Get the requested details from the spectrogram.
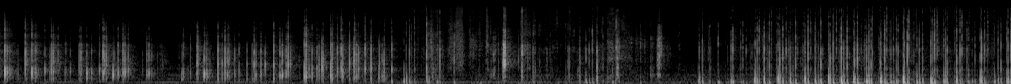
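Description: A small brown kraft cardboard box is held in the hands and moved around the microphone while fingertips tap and scratch across it. Quick, dry, papery taps and crinkly scratches come in a dense, uneven stream, growing softer through the middle and then turning louder and punchier near the end.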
